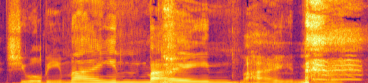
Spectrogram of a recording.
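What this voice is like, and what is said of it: Imitates a movie character's voice. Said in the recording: “that sounds really accurate in my own ears ... It sounds like I'm actually doing his voice.”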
